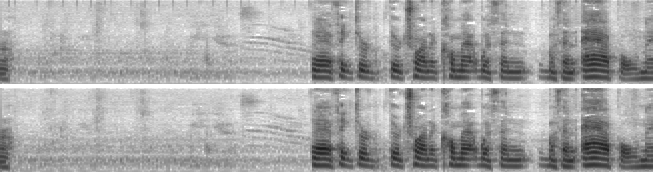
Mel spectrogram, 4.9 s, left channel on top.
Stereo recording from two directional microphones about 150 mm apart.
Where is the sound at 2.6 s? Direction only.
20° left (ahead or behind).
